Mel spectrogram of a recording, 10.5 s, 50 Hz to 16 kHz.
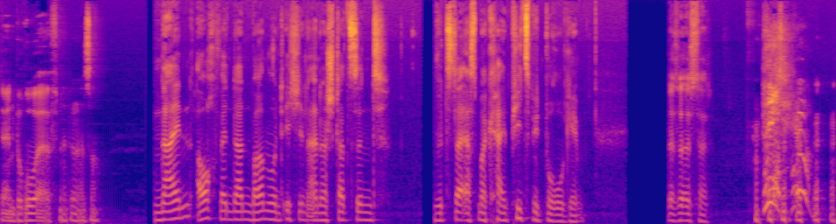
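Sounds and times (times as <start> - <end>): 
speech: 0.0 - 7.4, 8.4 - 10.4
laughter: 9.4 - 10.4
person sneezing: 9.6 - 10.2.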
